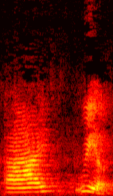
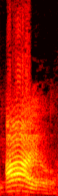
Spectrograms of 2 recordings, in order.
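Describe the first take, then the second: First: "I will" as two slow, separate words; uncontracted I WILL. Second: "I'll" merged into one syllable; contracted I'LL. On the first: Teacher giving the required form, full slow "I will". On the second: Teacher showing the forbidden form, contracted "I'll". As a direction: run "I" and "will" together as "I'll". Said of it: "tidak boleh disingkat jadi". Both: Shown as a demonstration.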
